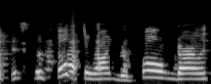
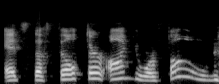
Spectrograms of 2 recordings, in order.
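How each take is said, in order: First: Mock sweet. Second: Said in the usual way. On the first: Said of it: "second take, mock sweet". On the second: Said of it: "repeated as address to Alana".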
